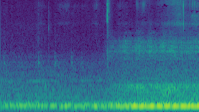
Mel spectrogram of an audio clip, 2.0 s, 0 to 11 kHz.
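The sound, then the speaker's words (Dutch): The engine of a 911 sports car drones with a deep, steady hum that builds louder over the two seconds, strong, with no one talking over it. “Zometeen nog eens even het geluid laten horen om van 1 naar 5 te gaan eenmaal 140, 150 is het ook wel heel leuk om eventjes gas te geven met dit prachtige speelgoed.”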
